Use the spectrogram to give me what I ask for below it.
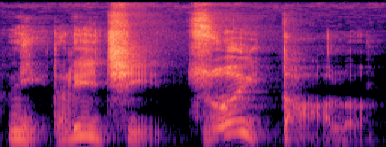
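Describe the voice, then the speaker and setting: A woman voicing a sly, scheming male lion who flatters and coaxes in a storybook tale. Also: on the low side, slow, vocal fry, slightly rough, voice pushed down, exaggerated voice. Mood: sly coaxing. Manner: wheedling, flattering.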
